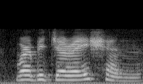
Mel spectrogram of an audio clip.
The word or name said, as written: verbigeration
